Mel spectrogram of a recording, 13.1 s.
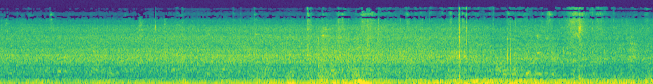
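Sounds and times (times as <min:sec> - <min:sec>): train wheels rumbling on track: 0:00.0 - 0:13.0
train bump: 0:05.0 - 0:13.0.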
